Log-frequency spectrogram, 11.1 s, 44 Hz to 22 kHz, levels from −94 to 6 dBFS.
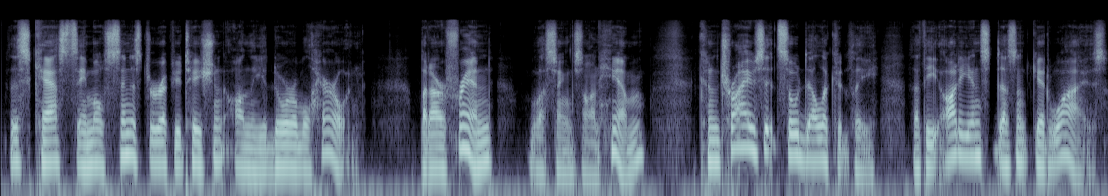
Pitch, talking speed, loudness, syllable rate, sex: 120 Hz, 140 wpm, -21 LUFS, 4.9 syllables/s, male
